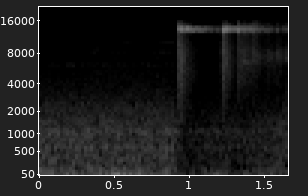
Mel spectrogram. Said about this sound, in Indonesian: tiba-tiba ada suara koin jatuh tiba-tiba aja tiba-tiba lagi pada diem banget bener-bener jelas banget seriusan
